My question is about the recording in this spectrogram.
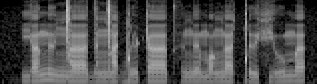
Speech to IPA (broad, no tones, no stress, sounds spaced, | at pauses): j ɐ n̪ ɨː ŋ͡ǀ ɐː d a ŋ͡ǀ a ɡ͡ǃ ɨː ʈ ɐː t̪ʰ ɘ ŋ ɘː m ɔ ŋ ɐː ǃ ɨː fʲ uː m ɐ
